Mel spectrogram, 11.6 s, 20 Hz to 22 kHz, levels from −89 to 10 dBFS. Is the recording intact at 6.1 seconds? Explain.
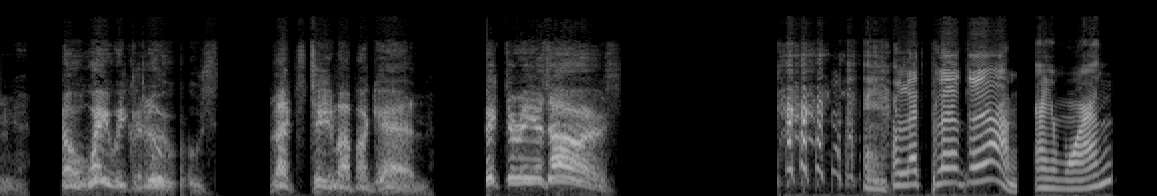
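Yes, the audio is intact at 6.1 seconds, with no dropout, click, distortion or other fault at that moment.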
